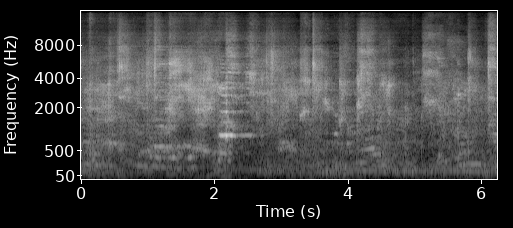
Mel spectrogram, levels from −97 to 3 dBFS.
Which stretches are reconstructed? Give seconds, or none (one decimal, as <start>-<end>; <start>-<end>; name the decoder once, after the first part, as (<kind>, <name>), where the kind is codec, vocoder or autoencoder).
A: 0.0-5.2 (codec, SNAC); 5.8-6.2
